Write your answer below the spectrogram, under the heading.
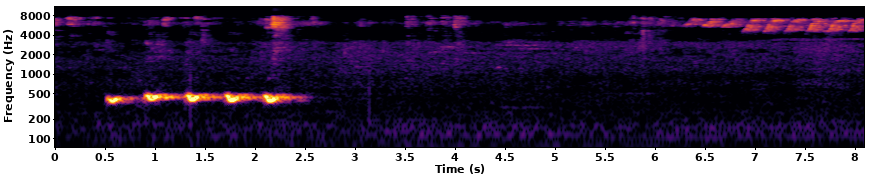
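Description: Greater coucal giving a quick run of five or six deep, hollow hoots, evenly paced over two seconds, against a low city hum and faint high insect buzzing.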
